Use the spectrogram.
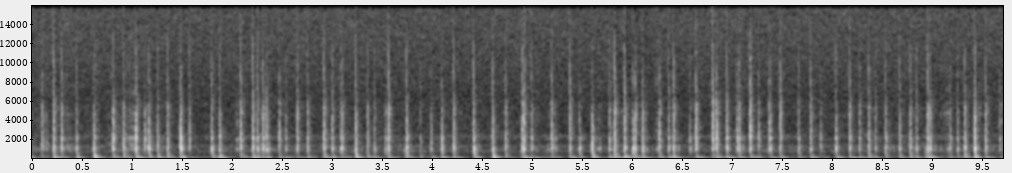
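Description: Long nails tap rapidly and continuously on the inner floor of an open, empty white cardboard box tray. The hollow tray gives short, dull thunks with a low boomy body and quick clicky taps that die away fast. The tapping stays steady and even throughout.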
